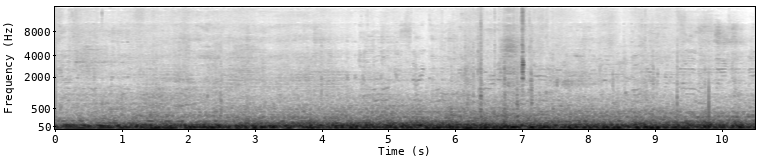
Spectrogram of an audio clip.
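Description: A car drives along steadily at night, its deep road and engine rumble filling the cabin with a constant, loud low drone and a few faint clicks and rattles over it.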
